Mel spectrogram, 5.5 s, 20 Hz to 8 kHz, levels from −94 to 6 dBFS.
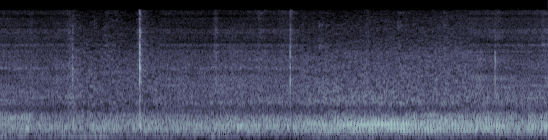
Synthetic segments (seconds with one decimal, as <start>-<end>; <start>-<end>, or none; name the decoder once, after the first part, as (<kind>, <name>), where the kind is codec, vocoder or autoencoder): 0.0-0.7 (codec, SNAC); 1.6-3.0; 4.7-5.5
